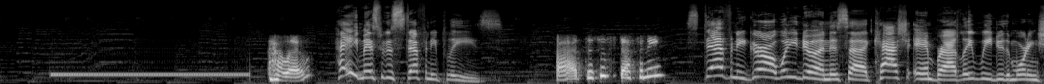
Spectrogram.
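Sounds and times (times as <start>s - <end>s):
telephone dial tone as a call is placed: 0.5s - 2.5s
speech: 2.8s - 5.0s, 5.6s - 10.4s.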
